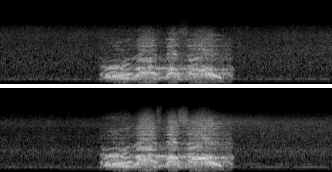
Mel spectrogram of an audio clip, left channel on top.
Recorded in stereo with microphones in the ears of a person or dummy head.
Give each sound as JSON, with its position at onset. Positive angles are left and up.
{"t": 1.0, "sound": "a shout", "side_deg": -35}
